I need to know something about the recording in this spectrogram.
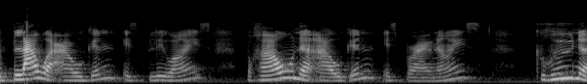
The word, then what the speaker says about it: braune: Don't forget, when you have an E on the end of a word in German, you always pronounce it with that kind of sound.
